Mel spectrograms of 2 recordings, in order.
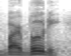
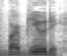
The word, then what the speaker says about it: Barbutti: called Santo Mena and in Italian the U was pronounced like ooh so the correct pronunciation is barbouti okay but when they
